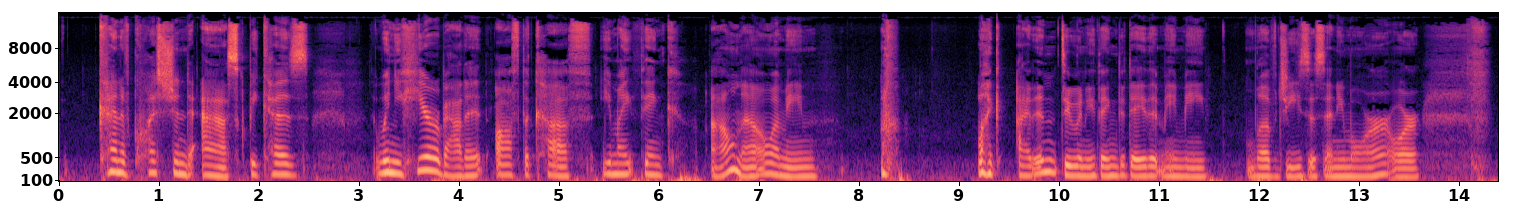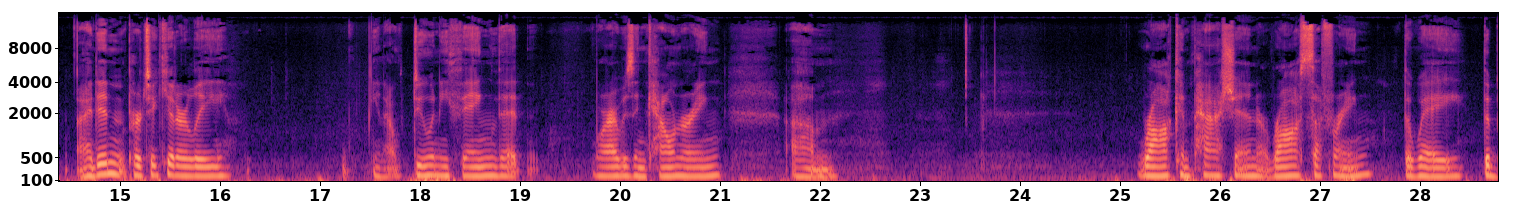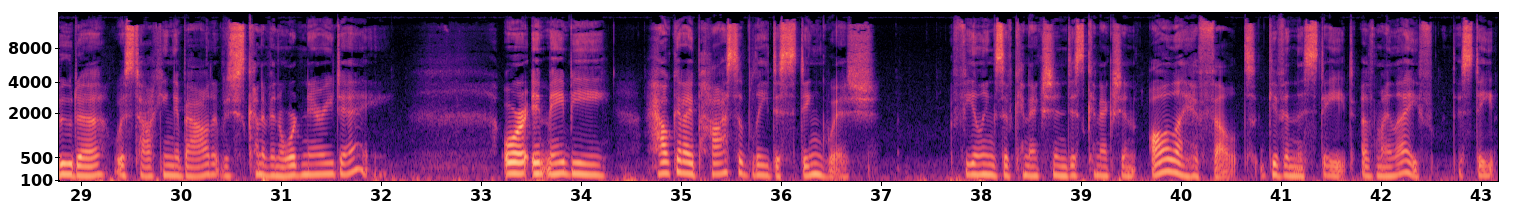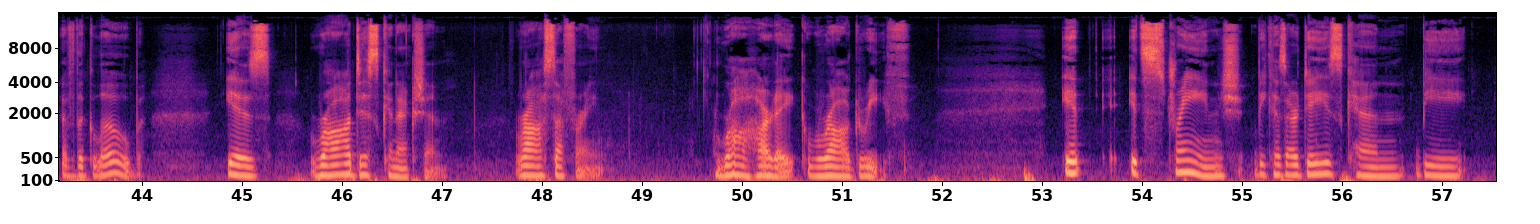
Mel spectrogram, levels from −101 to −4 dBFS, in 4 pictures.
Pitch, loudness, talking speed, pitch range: 165 Hz, -27 LUFS, 120 wpm, 155-185 Hz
